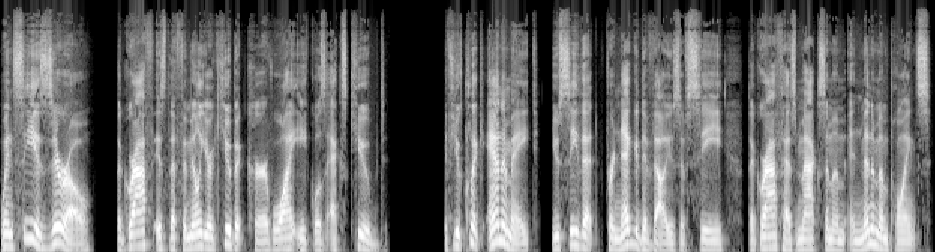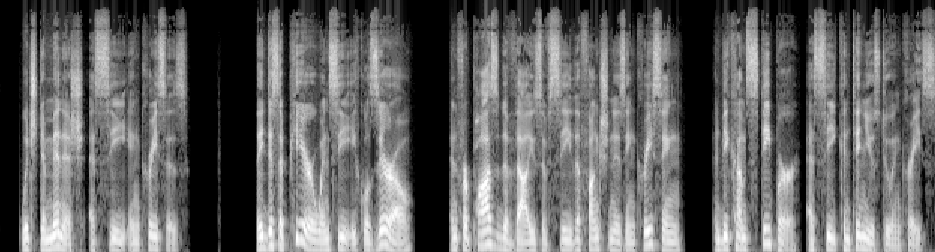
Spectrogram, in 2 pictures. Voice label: narration; CALCULUS 7E; cengage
